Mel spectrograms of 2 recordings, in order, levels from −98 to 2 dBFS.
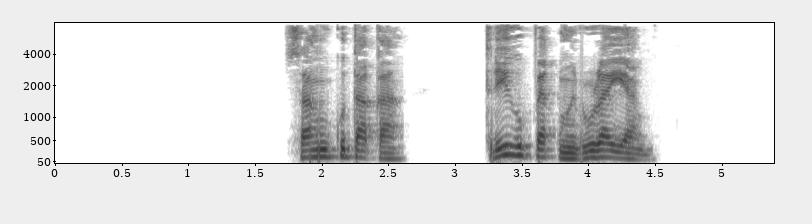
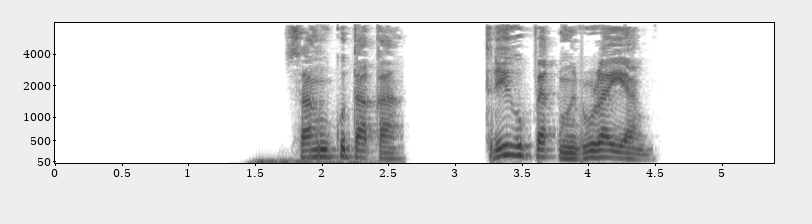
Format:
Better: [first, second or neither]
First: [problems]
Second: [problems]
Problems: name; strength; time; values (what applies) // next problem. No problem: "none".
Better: first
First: none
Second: noise reduction (neural mask model Resemble Enhance denoiser)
